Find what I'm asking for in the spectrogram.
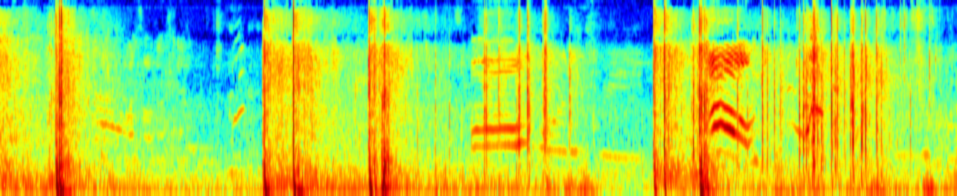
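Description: Fireworks launching and bursting at a grand finale, several sharp booms spread across the clip with whistling rising streaks and crackle between them, while people talk and exclaim nearby.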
